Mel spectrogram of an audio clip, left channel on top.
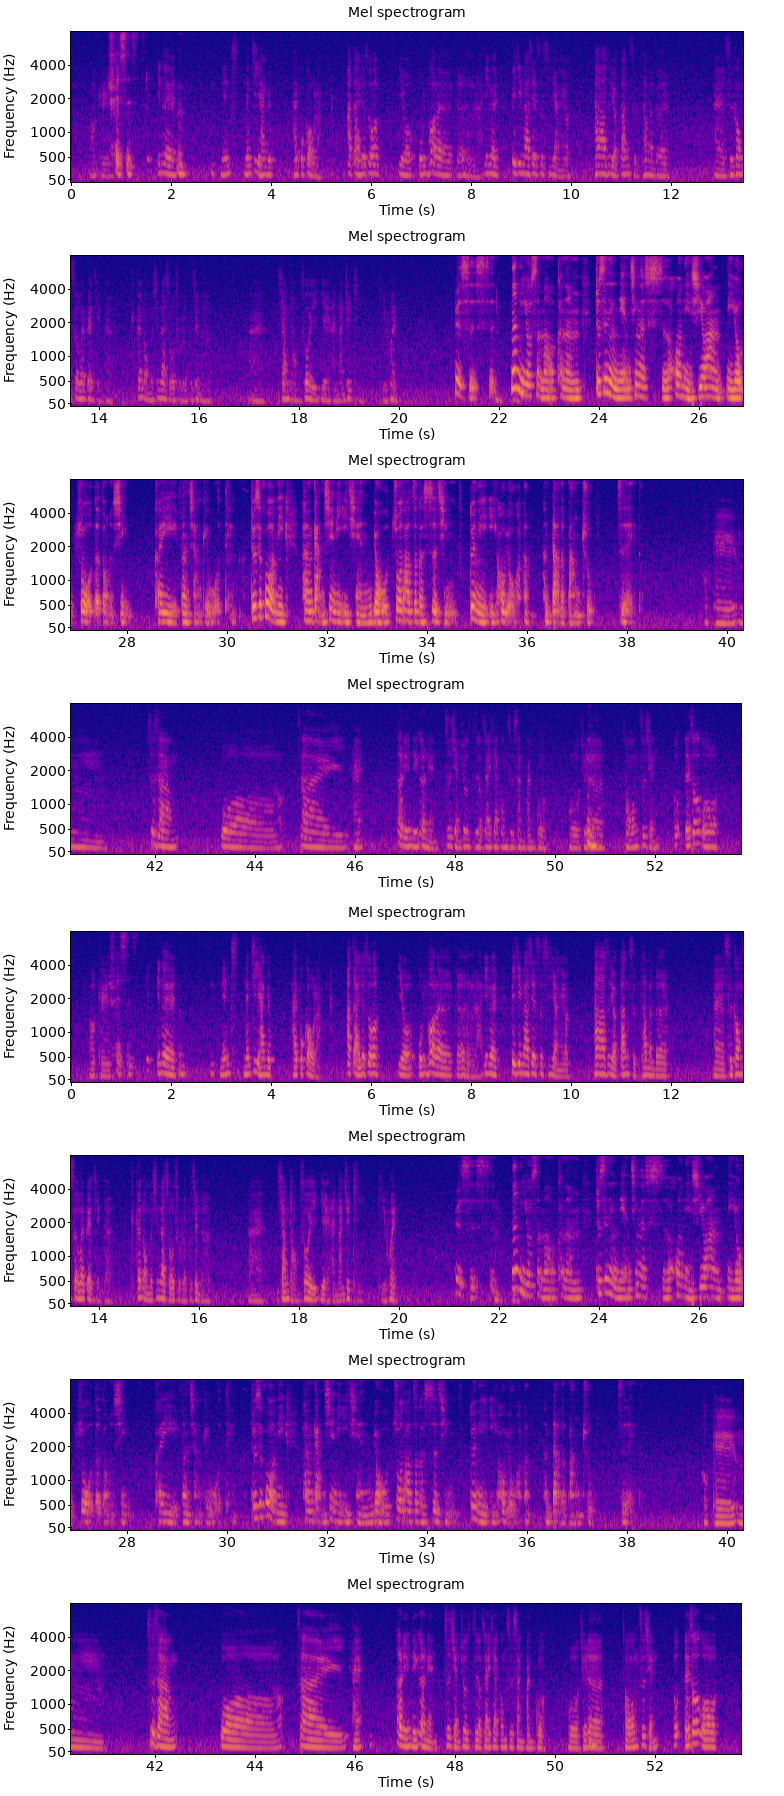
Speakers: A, on the right; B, on the left.
A: ，OK。
B: 确实是，
A: 因因为
B: 嗯，
A: 嗯年纪年纪还没还不够啦，啊，再来就说有文化的隔阂啦，因为毕竟那些是西洋有，他是有当时他们的，呃，时空社会背景的，跟我们现在所处的不见得，呃，相同，所以也很难去体体会，
B: 确实是。
A: 嗯嗯。
B: 那你有什么可能，就是你年轻的时候，你希望你有做的东西，可以分享给我听吗？就是或者你很感谢你以前有做到这个事情，对你以后有很很大的帮助之类的。
A: OK，嗯，事实上我在哎二零零二年之前就只有在一家公司上班过。我觉得从之前，
B: 嗯。
A: 哦，等于说我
